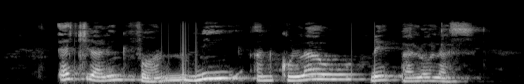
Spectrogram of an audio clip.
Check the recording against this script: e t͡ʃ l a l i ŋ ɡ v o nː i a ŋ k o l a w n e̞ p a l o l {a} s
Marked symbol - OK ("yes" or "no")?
yes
